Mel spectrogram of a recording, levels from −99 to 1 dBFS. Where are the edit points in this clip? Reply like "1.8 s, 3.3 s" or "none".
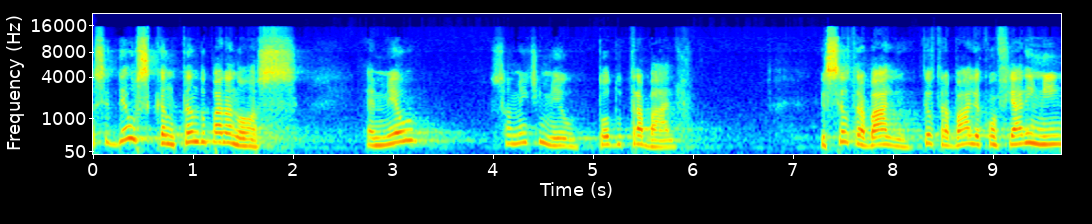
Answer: none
